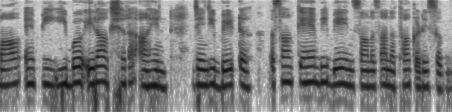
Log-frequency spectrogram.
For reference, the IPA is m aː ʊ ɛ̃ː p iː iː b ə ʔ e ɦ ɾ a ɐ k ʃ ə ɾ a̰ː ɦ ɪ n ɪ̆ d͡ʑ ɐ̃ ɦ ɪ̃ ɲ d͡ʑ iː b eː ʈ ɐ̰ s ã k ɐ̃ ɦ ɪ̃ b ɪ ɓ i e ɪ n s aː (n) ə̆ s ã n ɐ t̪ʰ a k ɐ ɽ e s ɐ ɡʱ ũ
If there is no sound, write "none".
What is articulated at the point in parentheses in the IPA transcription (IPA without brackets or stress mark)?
n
